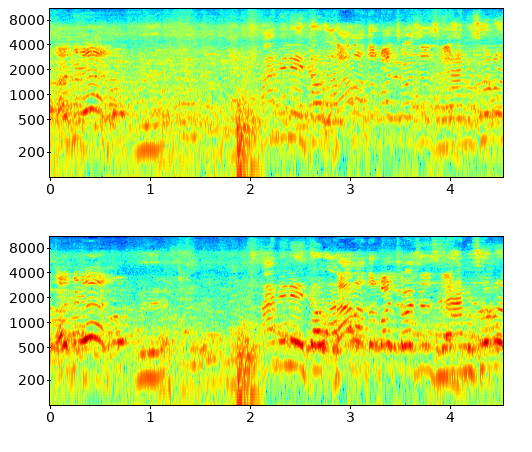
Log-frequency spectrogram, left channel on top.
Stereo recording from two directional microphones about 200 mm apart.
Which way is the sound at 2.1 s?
65° right (ahead or behind).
